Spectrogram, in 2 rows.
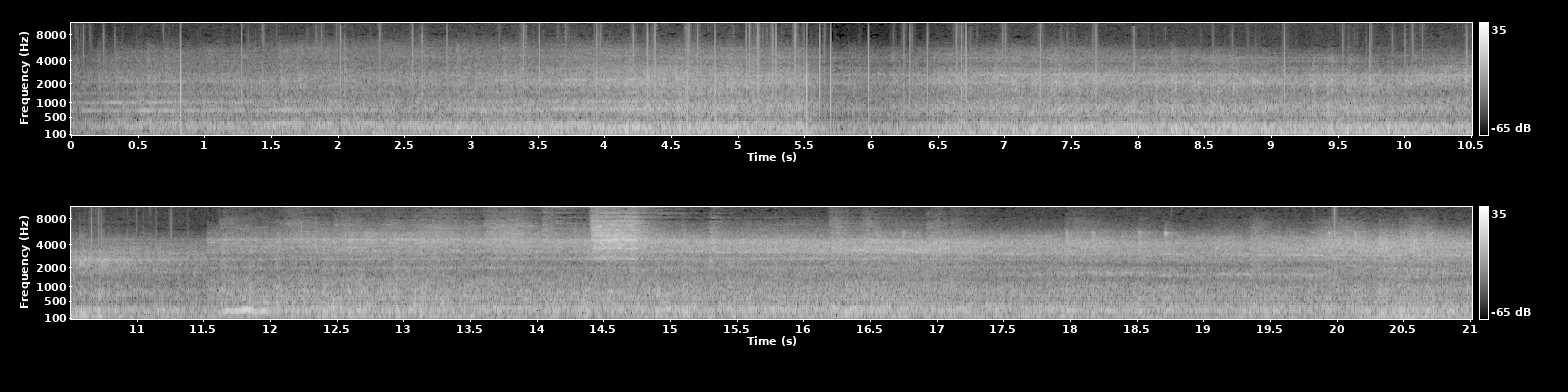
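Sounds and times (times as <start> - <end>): sharp clicks: 0.0 - 11.4
train wheels on rails: 0.0 - 21.0.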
